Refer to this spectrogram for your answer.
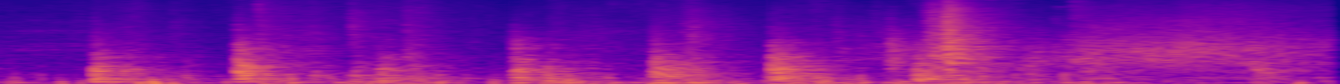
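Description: A door is opened and shut several times in quick succession, each movement ending in a fairly loud wooden thump or knock, with a faint rattle between them and no voices.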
